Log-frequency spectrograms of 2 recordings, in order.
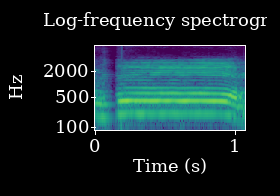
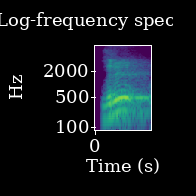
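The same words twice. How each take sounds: First: The vowel is held for several beats. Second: The vowel is short. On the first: "a pluta" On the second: "a hrasva"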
